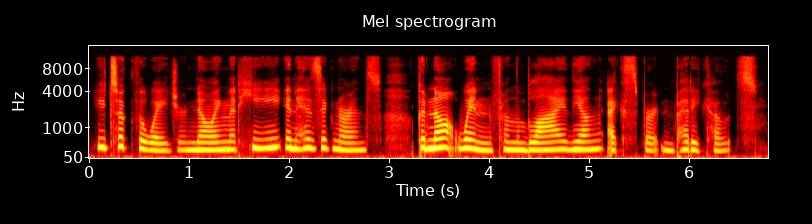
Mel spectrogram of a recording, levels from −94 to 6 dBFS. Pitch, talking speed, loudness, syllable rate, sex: 230 Hz, 175 wpm, -19 LUFS, 4.6 syllables/s, female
